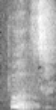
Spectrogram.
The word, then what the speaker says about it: put: Now, in this word, put. The U here is not pronounced ah, it's pronounced U, okay, short U. So it does not have this sound because ordinarily you don't pronounce this U as O. You pronounce it as U, okay?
